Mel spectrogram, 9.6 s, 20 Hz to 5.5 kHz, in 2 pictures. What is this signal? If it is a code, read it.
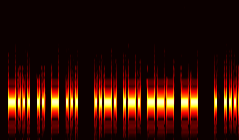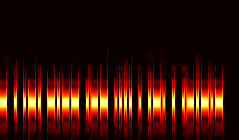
Morse code, heard as a keyed tone, about 25 wpm, 600 Hz. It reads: BITS FROM EVERYWHERE.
